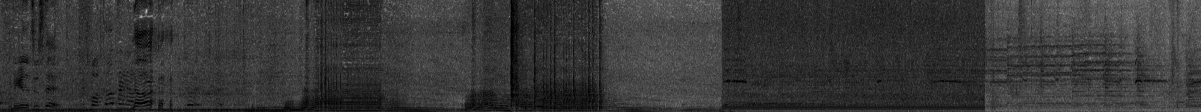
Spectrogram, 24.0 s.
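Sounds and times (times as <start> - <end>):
car engine revving: 0.0 - 19.7
background music: 19.7 - 24.0.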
